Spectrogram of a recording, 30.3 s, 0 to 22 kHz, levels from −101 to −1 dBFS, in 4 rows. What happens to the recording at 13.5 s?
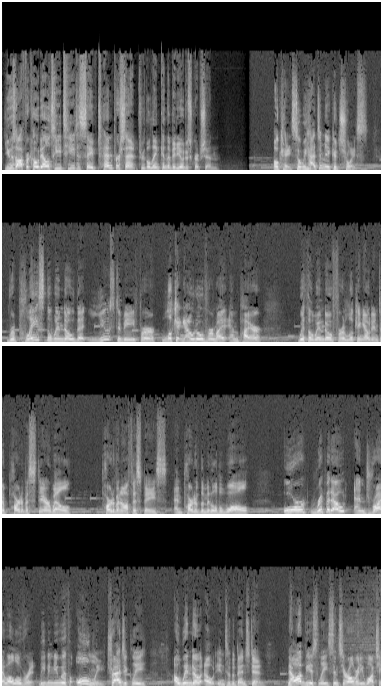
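Nothing goes wrong at 13.5 s; the audio plays through that moment intact, with no dropout, click or distortion.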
